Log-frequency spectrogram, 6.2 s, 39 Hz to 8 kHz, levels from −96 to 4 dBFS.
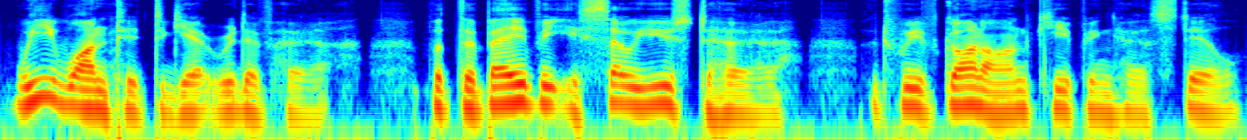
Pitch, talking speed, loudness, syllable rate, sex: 125 Hz, 210 wpm, -19 LUFS, 4.9 syllables/s, male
